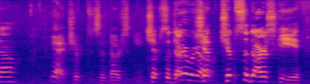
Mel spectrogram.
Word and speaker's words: Zdarsky: Yeah, Chip Zdarsky.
